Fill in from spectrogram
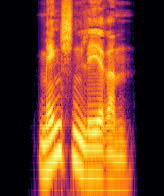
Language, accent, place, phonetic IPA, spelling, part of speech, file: German, Germany, Berlin, [ˈmɛnʃn̩ˌleːʁəm], menschenleerem, adjective, De-menschenleerem.ogg
- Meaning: strong dative masculine/neuter singular of menschenleer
